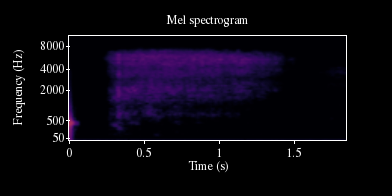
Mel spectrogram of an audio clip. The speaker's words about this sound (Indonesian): Kita akan menarik nafas misalnya nanti dari hidung kiri, yang kanannya kita tutup nanti ya. Saya kasih lihat dulu ya sebelum tangannya di ini. Nanti tarik nafasnya dari kiri.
